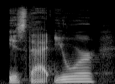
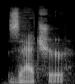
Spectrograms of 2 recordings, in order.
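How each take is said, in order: First: Each word is said fully and separately. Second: 'That your' blends together with a 'ch' sound. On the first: "first you have" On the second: "the t and the y sounds have mixed into a ch sound"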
